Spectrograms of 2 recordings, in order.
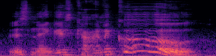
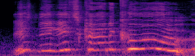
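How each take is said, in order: First: Said in the usual way. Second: Very high, squeaky repeat; squeaky excited. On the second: Retold or imitated. Thinking the guy is cool, in a very high squeak. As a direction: squeak it out with delight. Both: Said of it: "I'm like".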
